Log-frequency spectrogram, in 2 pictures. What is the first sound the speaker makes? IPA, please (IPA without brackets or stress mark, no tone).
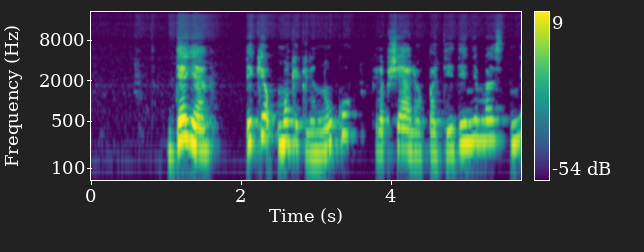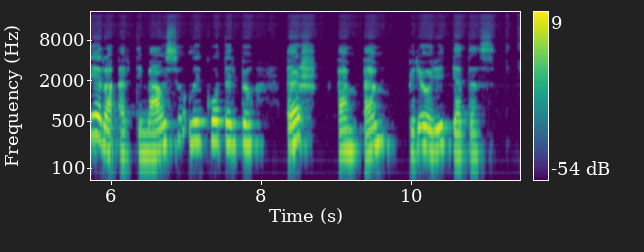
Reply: d̪ʲ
